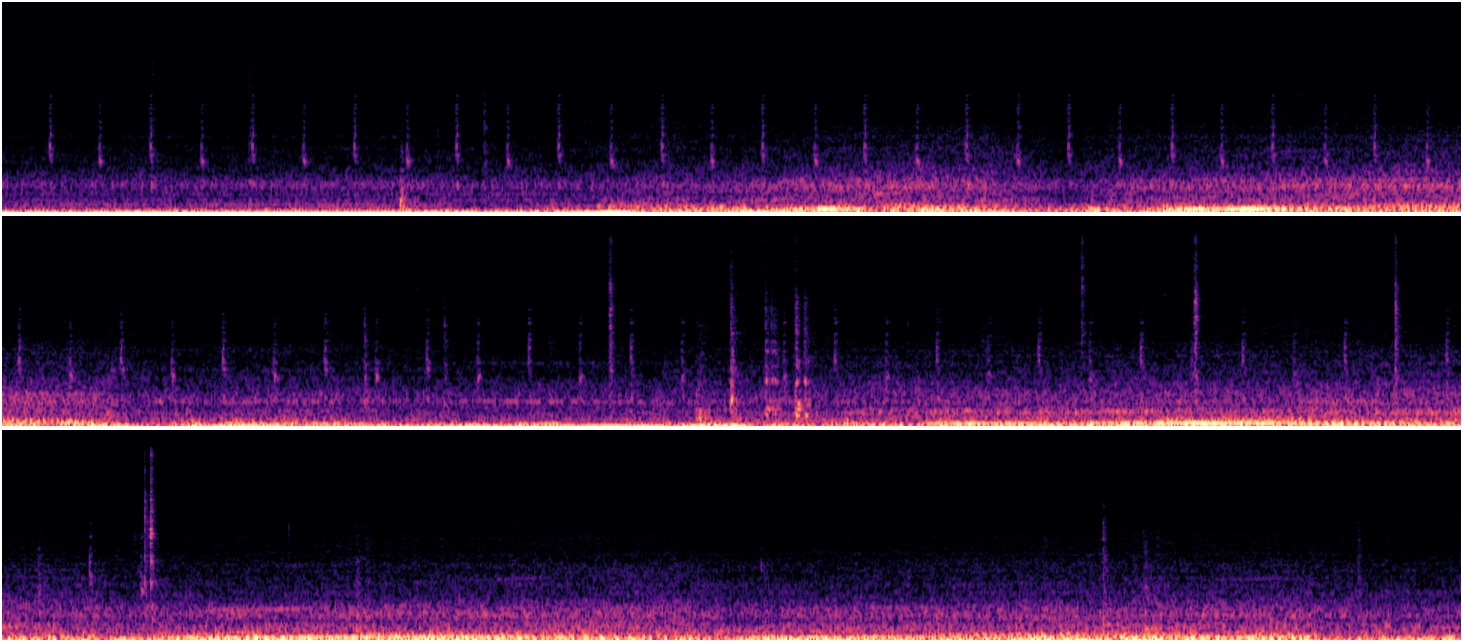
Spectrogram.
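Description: Volvo FH truck's diesel engine and road noise heard inside the cab: a steady low rumble as the truck pulls away and picks up speed. The turn-signal indicator ticks evenly, about three times a second, for the first few seconds, and a few single clicks from the cab come later.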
